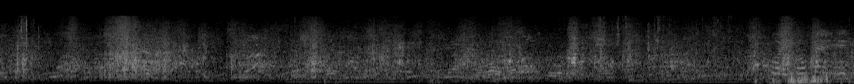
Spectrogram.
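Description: Indistinct voices with no clear words, among scattered short outdoor noises.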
